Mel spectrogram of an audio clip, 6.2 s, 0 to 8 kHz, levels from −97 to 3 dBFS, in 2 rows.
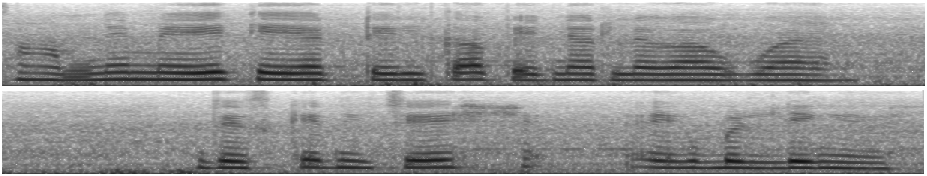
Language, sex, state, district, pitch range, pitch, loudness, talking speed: Hindi, female, Jharkhand, Deoghar, 215-245 Hz, 230 Hz, -16 LUFS, 135 wpm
